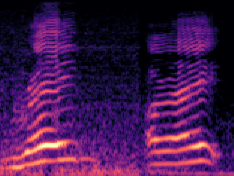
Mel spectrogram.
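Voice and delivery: excited yell. Real, not acted. Hyped reaction to trailer reveal.

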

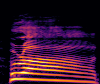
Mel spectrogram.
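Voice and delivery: high, loud joyful cheer; giddy triumphant hurrah; joyful cry. A narrator's reading. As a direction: cheer it out dizzy with joy. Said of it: "Dennis cried, grinning dizzily".

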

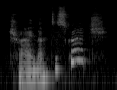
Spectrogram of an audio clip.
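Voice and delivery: soft, slow granny voice; soothing grandma. Acted. Grandma Thora soothing itchy Arthur, soft and slow. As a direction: coax him gently like a grandmother.

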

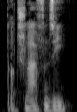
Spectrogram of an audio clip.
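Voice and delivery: ordinary delivery

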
